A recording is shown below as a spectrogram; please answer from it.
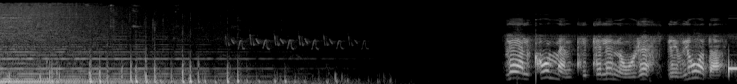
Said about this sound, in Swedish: Och hur låter den häst nu igen?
